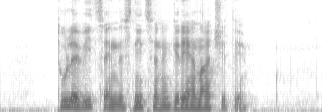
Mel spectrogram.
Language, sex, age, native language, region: Slovenian, male, 18-29, Slovenian, Drava region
